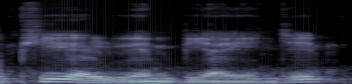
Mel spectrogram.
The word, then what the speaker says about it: plumbing: 그래서 destroying 140 vehicle and damaging the building electrical and plumbing system. 그래서 B가 묵음입니다. 그래서 PLUMBING plumbing system.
